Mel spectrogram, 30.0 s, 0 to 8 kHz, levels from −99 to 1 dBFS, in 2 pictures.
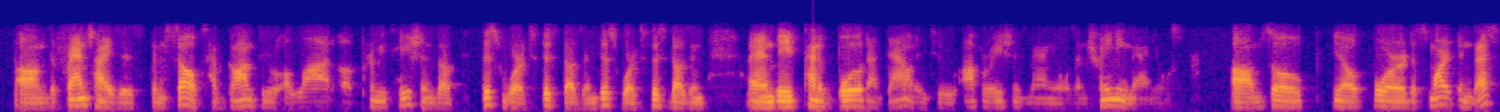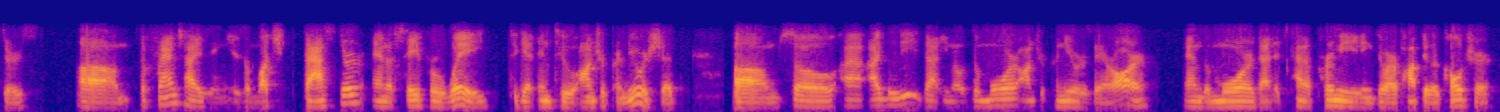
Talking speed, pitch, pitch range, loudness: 160 wpm, 100 Hz, 95-115 Hz, -27 LUFS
